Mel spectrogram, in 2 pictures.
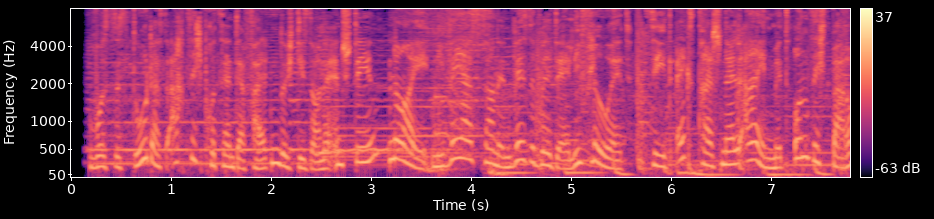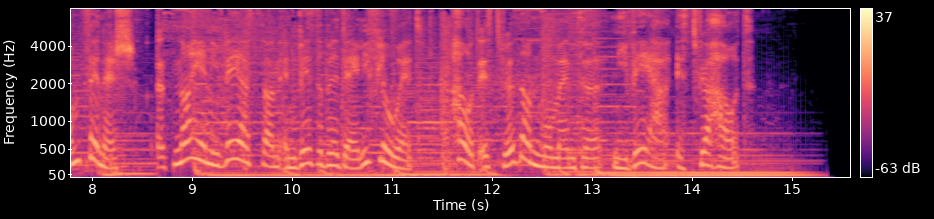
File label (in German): Selbstbewusst, natürlich, jung, Commercial (Werbung); Nivea Sun 2024; German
